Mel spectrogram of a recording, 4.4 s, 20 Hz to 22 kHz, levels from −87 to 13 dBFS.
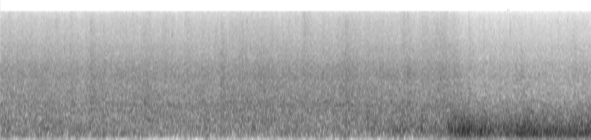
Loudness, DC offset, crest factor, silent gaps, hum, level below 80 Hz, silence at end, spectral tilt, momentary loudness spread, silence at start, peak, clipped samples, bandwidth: -23 LUFS; under 0.1%; 18 dB; none; none; -56 dBFS; 0 s; -5.5 dB/octave; 10 LU; 0 s; -4 dBFS; under 0.1%; 16 kHz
